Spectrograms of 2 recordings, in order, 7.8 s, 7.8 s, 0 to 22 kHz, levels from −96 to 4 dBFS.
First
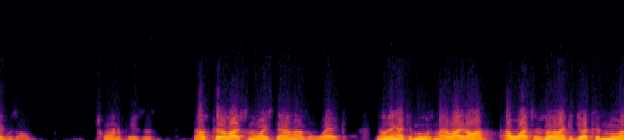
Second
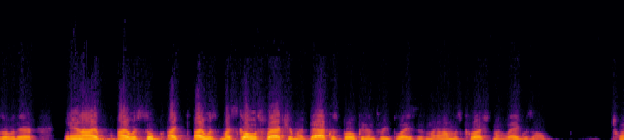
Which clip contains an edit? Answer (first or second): first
